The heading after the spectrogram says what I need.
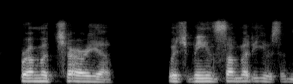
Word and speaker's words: brahmacharya: That's Angel, that's how you that's how we pronounce it. It's called brahmacharya, which means somebody who's in student life and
